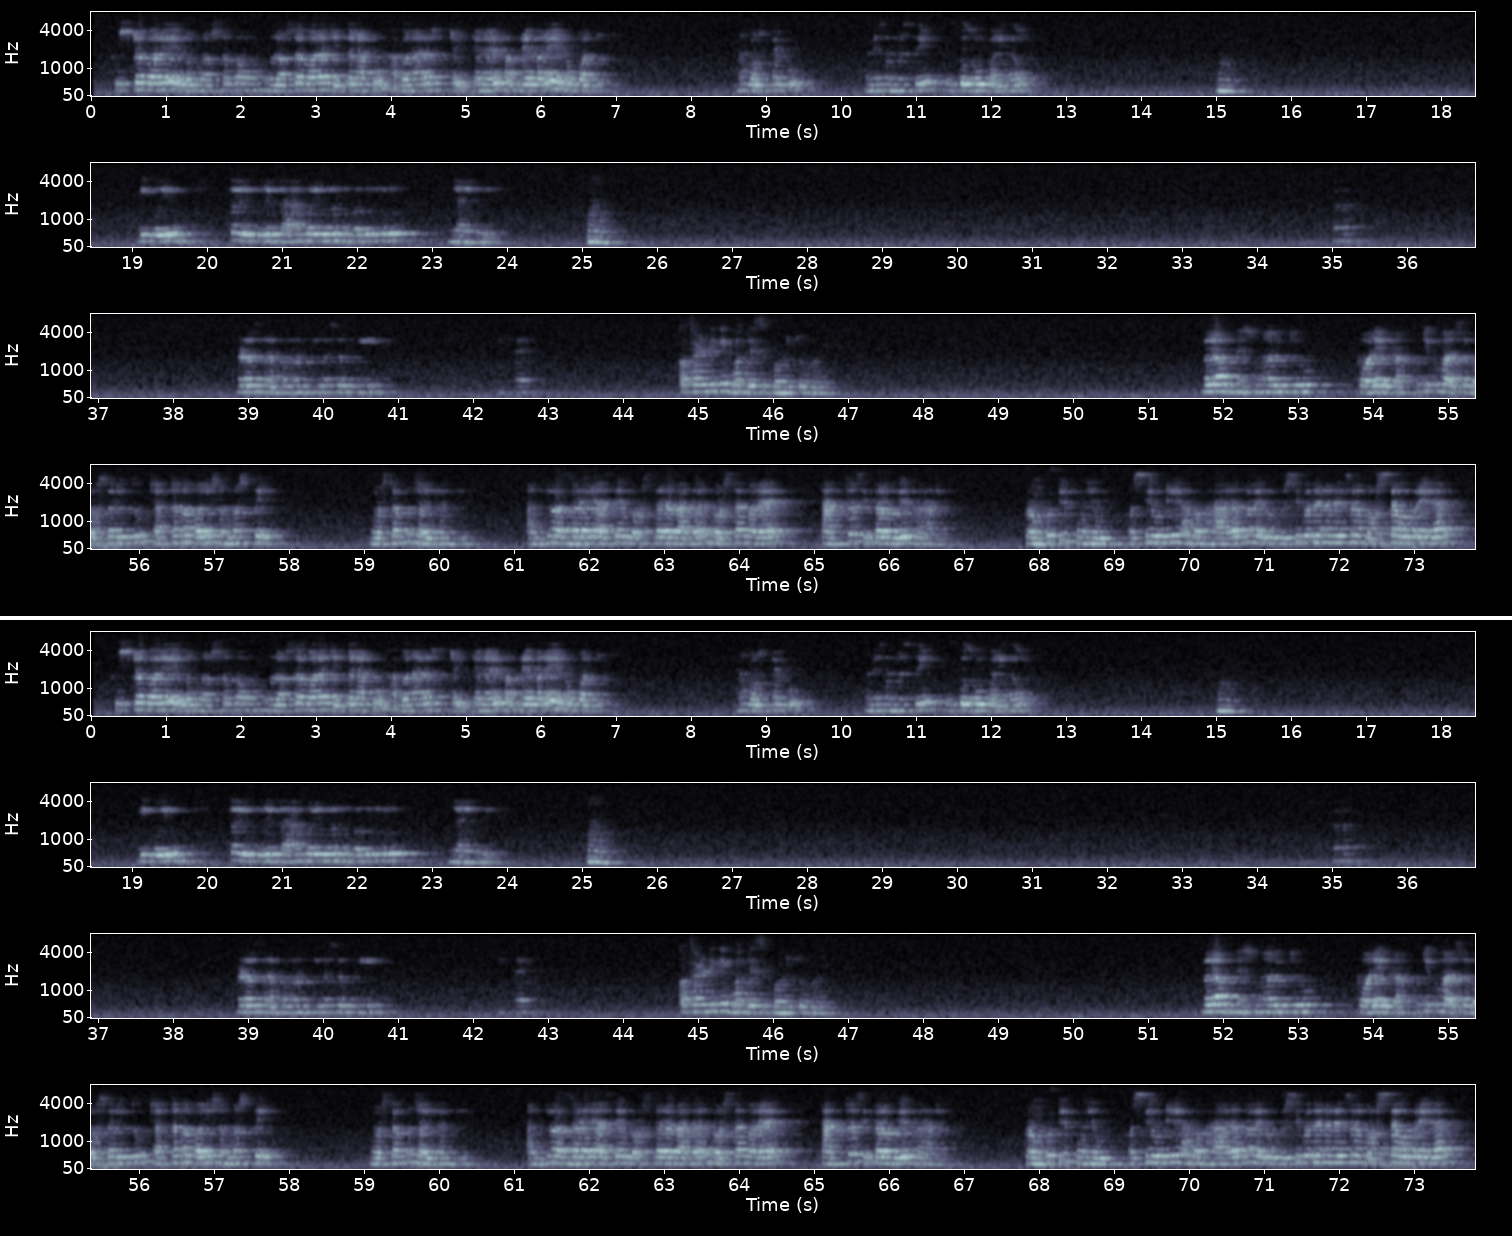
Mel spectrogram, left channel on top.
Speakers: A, on the right; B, on the left.
A: କୁଷ୍ଟ କରେ। ଏବଂ ନର୍ଶକ କୃଷକର ଚେତନାକୁ ଭାବନାର ଚୈତନ୍ୟରେ ସକ୍ରିୟ କରେ। ଏଣୁ ପଲ୍ଲୀ
B: ଓହୋ।
A: ଏଣୁ ବର୍ଷାକୁ ଆମେ ସମସ୍ତେ ଉପଭୋଗ କରିଥାଉ।
B: ହଁ।
A: ଏପରି ବର୍ଷା ଋତୁରେ ଗାଁ ପରିମଳ ଧୋବା ତୁଠରୁ ଜାଣି ହୁଏ।
B: ହଁ।
A: ବର୍ଷା। ଆଷାଢ ଶ୍ରାବଣ ଦୁଇ ମାସକୁୁ ନେଇ ହେଇଥାଏ।
B: କଥାଟା ଟିକେ ଭଲସେ କୁହନ୍ତୁ ଶୁଭନି।
A: ଆଷାଢ ଗୀଷ୍ମ ଋତୁ। ପରେ ପ୍ରକୃତିକୁ ଆସେ ବର୍ଷା ଋତୁ। ଚାତକ ପରି ସମସ୍ତେ ବର୍ଷାକୁ ଚାଇଥାନ୍ତି। ଆଦ୍ୟ ଆଷାଢରେ
B: ହୁଁ
A: ଆସେ ବର୍ଷାର ବାଦଲ ବର୍ଷା କରାଏ। ଶାନ୍ତ ଶୀତଳ ହୁଏ ଧରଣୀ। ପ୍ରକୃତି
B: ହୁଁ। ହୁଁ।
A: ପୁଣିଉ ହସି ଉଠେ ଆମ ଭାରତ ଏକ କୃଷି ପ୍ରଧାନ ଦେଶ ବର୍ଷା ଉପରେ ଏହା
